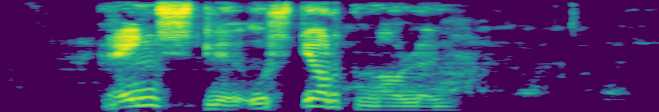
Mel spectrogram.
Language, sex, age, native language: Icelandic, male, 40-49, Icelandic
